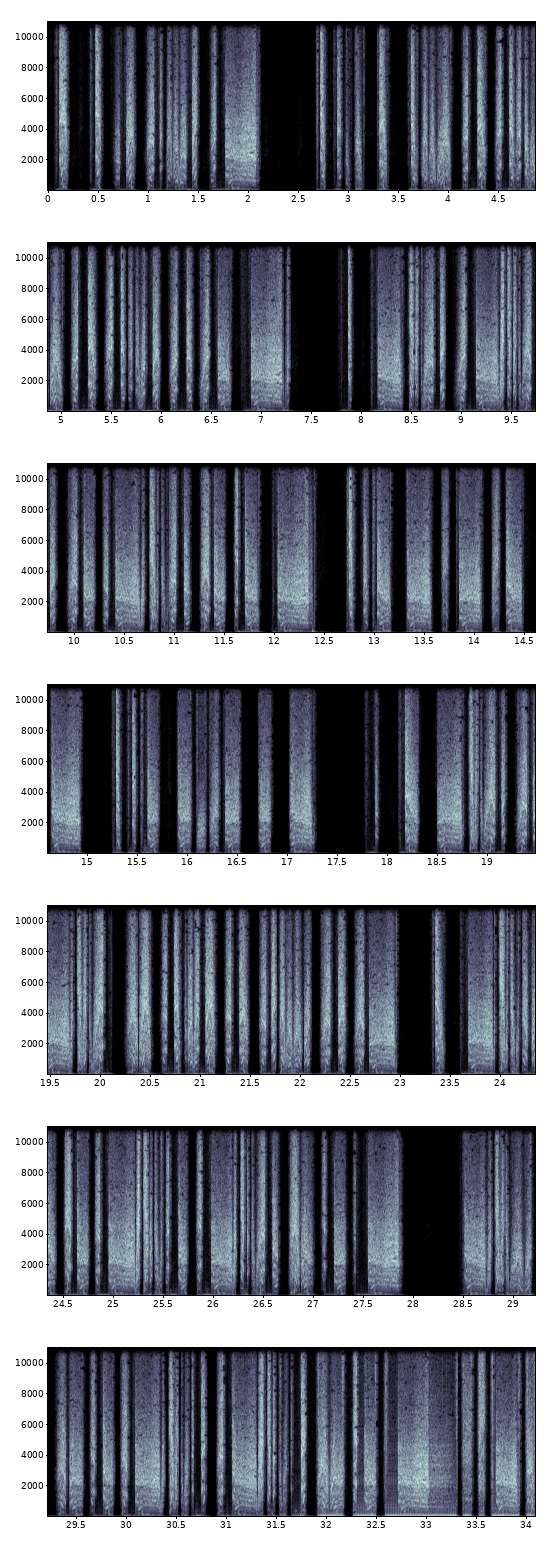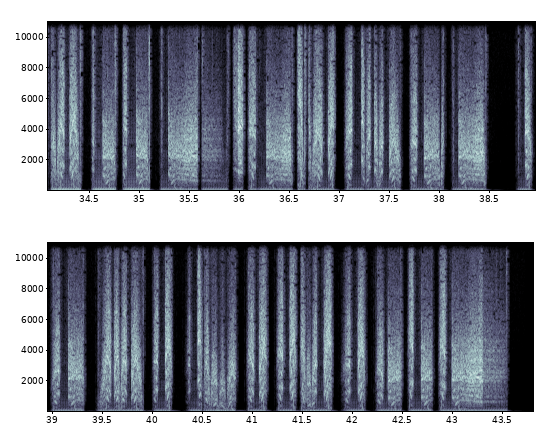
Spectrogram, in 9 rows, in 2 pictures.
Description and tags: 93bpm jackgarrison scratch dubs1
Here is a scratch track for taking apart and adding to an audio composition. The actual sample is 'HUAH!' It sounds like a crash sample.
